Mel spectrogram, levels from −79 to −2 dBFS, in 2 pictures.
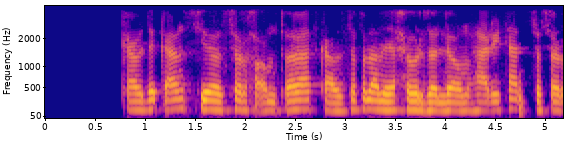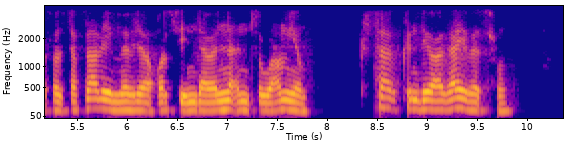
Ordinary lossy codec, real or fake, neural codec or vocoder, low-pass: AAC, 24 kbps; real; none; 3.6 kHz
